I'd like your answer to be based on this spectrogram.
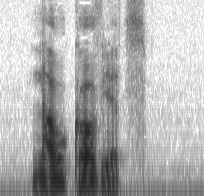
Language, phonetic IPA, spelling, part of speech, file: Polish, [ˌnaʷuˈkɔvʲjɛt͡s], naukowiec, noun, Pl-naukowiec.ogg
